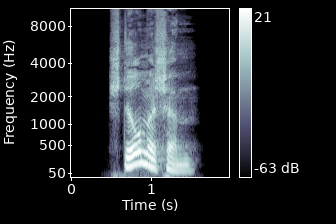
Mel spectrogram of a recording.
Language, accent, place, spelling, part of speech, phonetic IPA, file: German, Germany, Berlin, stürmischem, adjective, [ˈʃtʏʁmɪʃm̩], De-stürmischem.ogg
- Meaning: strong dative masculine/neuter singular of stürmisch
